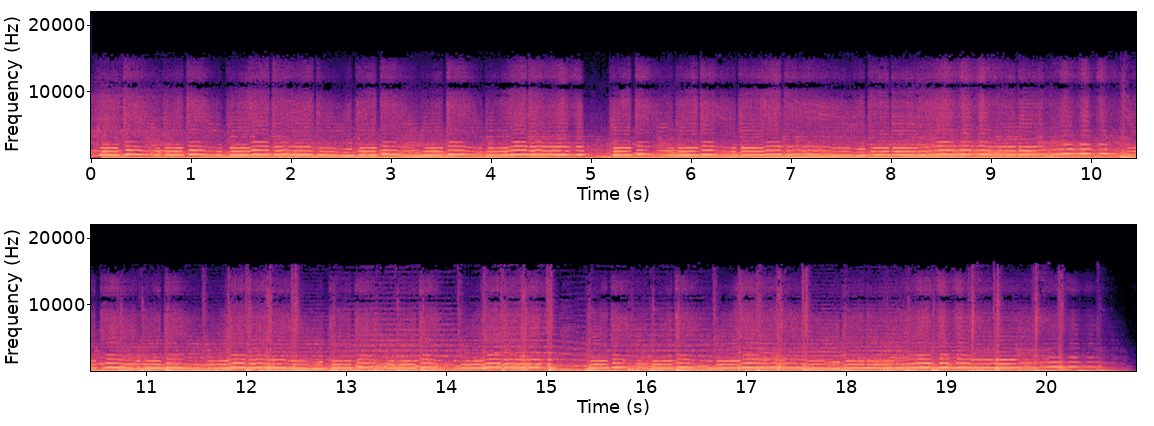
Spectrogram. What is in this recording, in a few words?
Flute Bgm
